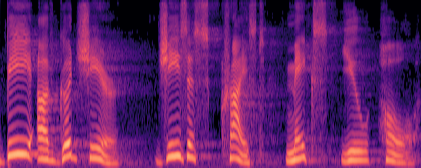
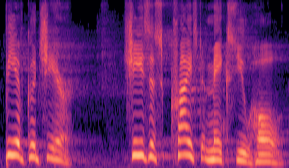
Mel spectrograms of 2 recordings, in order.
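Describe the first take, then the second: First: Very slow, word-by-word assurance; slow, solemn encouragement. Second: More connected, emphatic exhortation; firmer repeated encouragement. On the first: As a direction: space out every word with weight. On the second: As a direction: drive the assurance home without lingering. Same encouragement repeated, more briskly. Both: Acted.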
